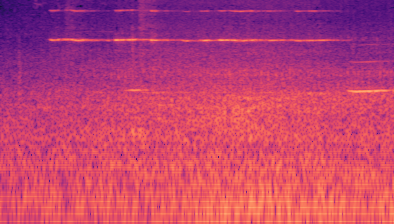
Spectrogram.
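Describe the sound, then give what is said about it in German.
A bus pulls up and stops across the street in front of a hostel to pick up a school class, its engine rumbling steadily beneath thin, sustained high-pitched brake squeals, with a new whining tone rising near the end. No one speaks. “Vor der Herberge, auf der anderen Straßenseite, hält gerade der Bus, um die Klasse abzuholen.”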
